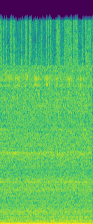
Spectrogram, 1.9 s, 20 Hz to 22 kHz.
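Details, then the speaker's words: 1998 Toyota Corona Premio, 7A-FE engine, after decarbonizing and during oil flush on old worn spark plugs: steady even idle, no misses or knocks, no smoke; running normally. "двигатель работает Ровно дыма нет работает нормально"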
